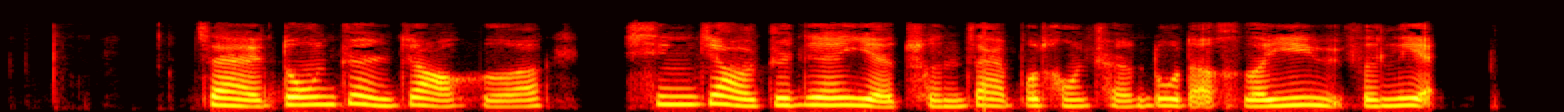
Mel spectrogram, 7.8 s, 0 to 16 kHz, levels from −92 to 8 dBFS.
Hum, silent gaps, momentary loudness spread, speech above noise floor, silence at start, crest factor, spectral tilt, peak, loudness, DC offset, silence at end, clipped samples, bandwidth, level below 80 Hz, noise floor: none; 2.98-3.12 s; 9 LU; 54 dB; 1 s; 16 dB; -6 dB/octave; -2 dBFS; -19 LUFS; under 0.1%; 0.65 s; under 0.1%; 7.6 kHz; -64 dBFS; -71 dBFS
